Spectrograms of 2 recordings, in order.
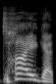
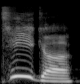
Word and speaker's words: Taiga: 2019, Ultraman Taiga, not Tiga, Taiga.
